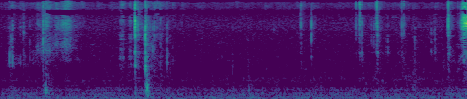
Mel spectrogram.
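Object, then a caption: Glossy paper booklet with cardstock cover. Long nails tap on the cardstock cover of a thin, solid, glossy paper Player's Guide booklet held upright in both hands. Short, sharp clicking taps stand out over a steady low background hum.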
